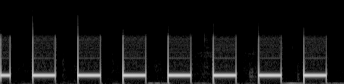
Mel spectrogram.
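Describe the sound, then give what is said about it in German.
A telephone busy tone from a line fault during a radio broadcast pulses in a steady rhythm, eight short beeps with even gaps, loud and clear with no one talking. “Wir haben ein kleines Problem mit der Leitung.”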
